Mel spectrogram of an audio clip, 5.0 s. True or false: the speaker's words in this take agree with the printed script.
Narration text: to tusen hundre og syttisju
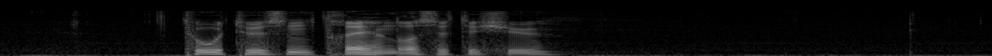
false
